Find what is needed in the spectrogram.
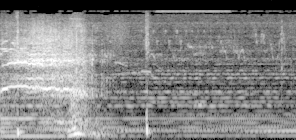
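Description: A horse whinnying briefly in the first moments, over steady background music, with a single sharp knock about a second in.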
